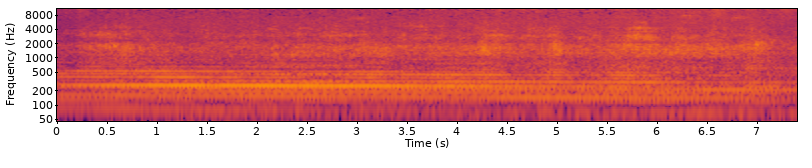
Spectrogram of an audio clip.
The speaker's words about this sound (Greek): Ακούς λοιπόν τις μηχανές και ε, είναι η στιγμή που θα συμβεί αυτή η αποκόλληση του αεροπλάνου από τη γη.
